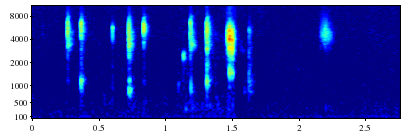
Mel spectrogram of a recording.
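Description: A computer mouse clicks in a quick, uneven burst of about a dozen crisp, faint taps over silence, followed by one last softer click.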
